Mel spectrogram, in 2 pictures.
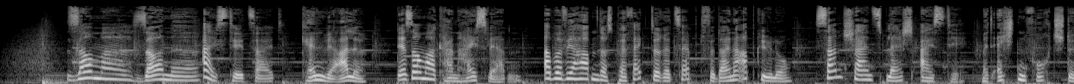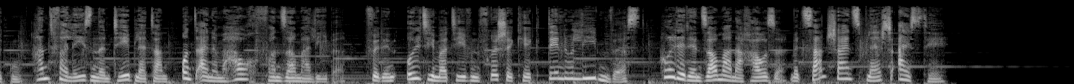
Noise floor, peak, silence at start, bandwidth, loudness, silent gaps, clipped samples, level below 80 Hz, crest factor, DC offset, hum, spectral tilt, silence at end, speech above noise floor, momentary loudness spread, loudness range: -72 dBFS; 0 dBFS; 0.25 s; 16.5 kHz; -18 LUFS; none; under 0.1%; -42 dBFS; 18 dB; under 0.1%; none; -4 dB/octave; 1.3 s; 54 dB; 9 LU; 3 LU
